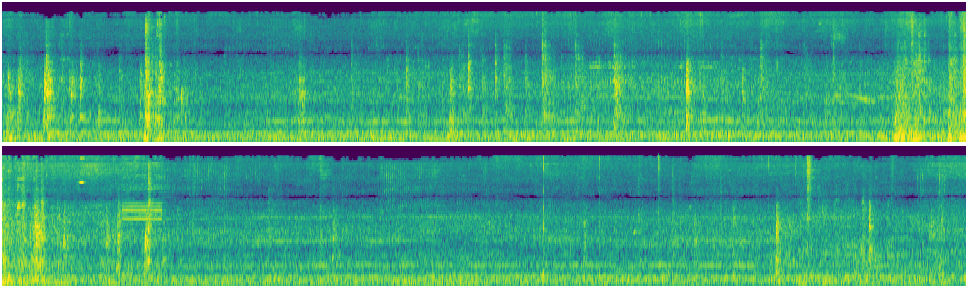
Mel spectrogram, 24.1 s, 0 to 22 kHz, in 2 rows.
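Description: JCB 3DX backhoe loader's diesel engine running steadily under load as it digs and swings its bucket. About eleven seconds in, a louder clatter as the bucket tips soil and stones into the steel trailer.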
